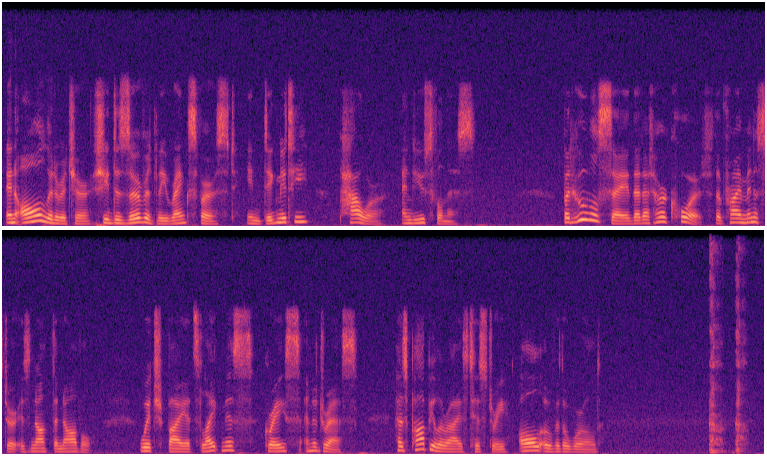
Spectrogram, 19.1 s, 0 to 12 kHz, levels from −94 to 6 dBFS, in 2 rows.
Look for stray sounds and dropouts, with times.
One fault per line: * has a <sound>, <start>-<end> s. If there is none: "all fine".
* has a throat clearing, 18.4-18.9 s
